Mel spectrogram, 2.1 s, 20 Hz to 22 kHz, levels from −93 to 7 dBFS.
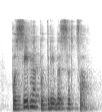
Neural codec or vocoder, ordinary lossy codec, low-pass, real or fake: vocoder, 22.05 kHz, 80 mel bands, HiFi-GAN; none; none; fake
